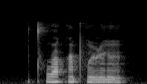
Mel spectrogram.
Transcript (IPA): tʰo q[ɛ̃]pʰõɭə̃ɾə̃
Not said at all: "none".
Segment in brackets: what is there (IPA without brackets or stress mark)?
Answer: ə̃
